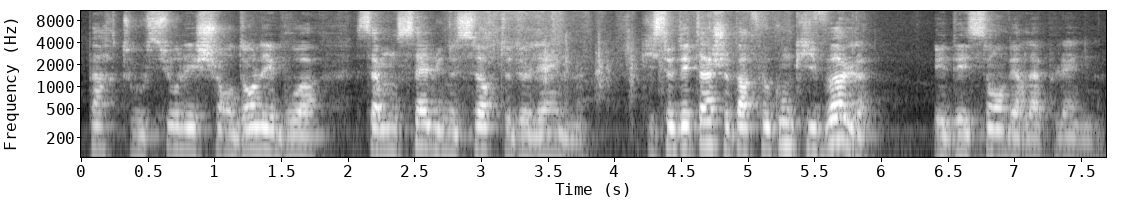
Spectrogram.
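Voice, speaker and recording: A male librarian reading a poem aloud in a quiet, hushed, measured way. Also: mid-range voice, slight background noise. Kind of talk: poetry reading.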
